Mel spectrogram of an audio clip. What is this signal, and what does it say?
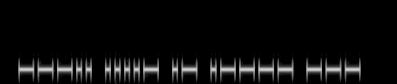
Morse code, heard as a keyed tone, about 25 wpm, 700 Hz. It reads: 84A1O
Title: Code Groups - 5 Letter:Numbers - 25wpm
